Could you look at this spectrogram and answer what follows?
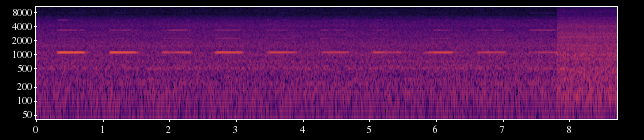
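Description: A vehicle's reversing alarm beeping steadily, one tone repeated a little faster than once a second. The beeping stops near the end, and a steady hiss takes over.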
